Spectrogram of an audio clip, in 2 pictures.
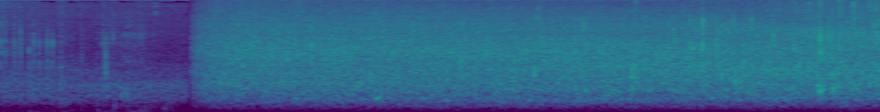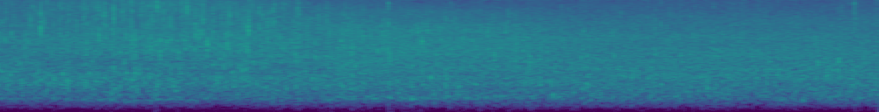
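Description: Small mountain stream running over rocks, a steady splashing hiss of water that begins abruptly about a second in.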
